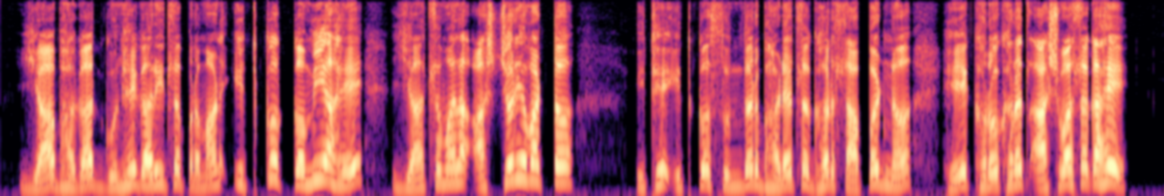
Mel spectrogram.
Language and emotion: Marathi, surprised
